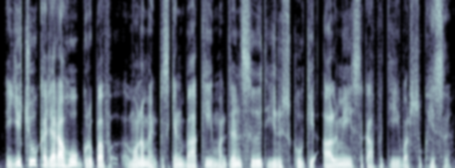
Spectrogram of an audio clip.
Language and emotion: Kashmiri, neutral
